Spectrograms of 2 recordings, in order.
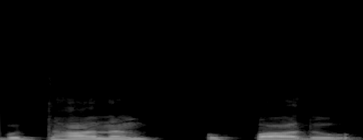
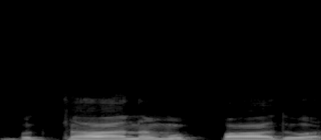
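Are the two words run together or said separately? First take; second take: separately; run together. First: The two words are said as separate words. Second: The two words are joined into one with m. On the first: These are the underlying separate words. "खरं म्हणजे तो बुद्धानं उप्पादो असा आहे" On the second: This is the combined form of the two words. "त्याचा एकत्रीकरण बुद्धानमुप्पादो असा झालेला आहे"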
